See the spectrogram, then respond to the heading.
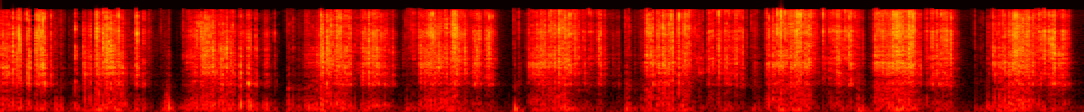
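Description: Long nails scrape and scratch quickly across a flat, perforated plastic stencil template glued to a wooden board. The result is bright, hissy, rasping strokes that come in fast, irregular bursts separated by brief silences, with little low end and almost no ring after each stroke.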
